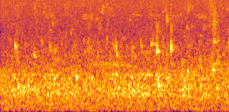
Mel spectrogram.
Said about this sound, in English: Suddenly, you feel water. And you understand that you have found a small stream.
